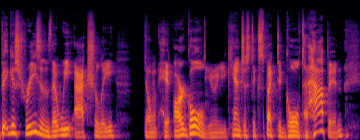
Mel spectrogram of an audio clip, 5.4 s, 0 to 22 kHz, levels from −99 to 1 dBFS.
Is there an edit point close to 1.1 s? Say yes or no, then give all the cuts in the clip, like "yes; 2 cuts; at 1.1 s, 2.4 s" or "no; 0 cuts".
no; 1 cut; at 3.1 s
